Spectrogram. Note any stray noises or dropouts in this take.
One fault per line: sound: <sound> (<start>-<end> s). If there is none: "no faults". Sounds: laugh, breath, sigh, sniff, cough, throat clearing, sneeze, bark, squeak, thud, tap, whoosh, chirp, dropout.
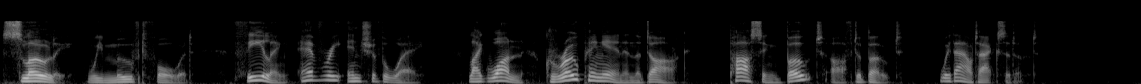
no faults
